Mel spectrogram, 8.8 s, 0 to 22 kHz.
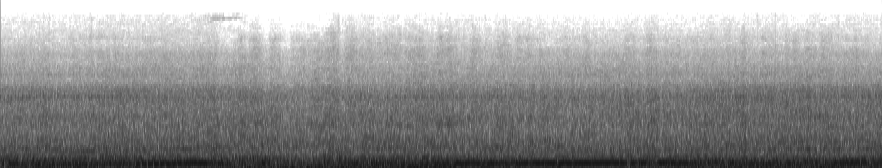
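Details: Mercedes-Benz OF 1721 BlueTec 5 diesel bus (Apache Vip IV) under way: steady low droning tone above the diesel, holding with road speed, rear axle differential whining.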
